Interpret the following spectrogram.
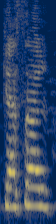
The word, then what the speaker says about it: castle: middle of a word where T follows s means when t comes after s same thing is here like in Castle hustle bristle so in that case it takes the sound of s and becomes a silent account of s as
